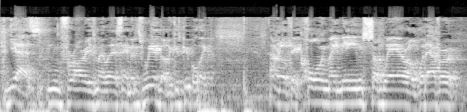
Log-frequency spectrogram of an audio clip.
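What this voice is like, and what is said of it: Brooklyn accent. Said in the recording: “your Brooklyn accent”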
